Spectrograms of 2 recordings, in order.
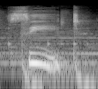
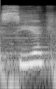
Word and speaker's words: SEAT: अगला वर्ड है SET सेट, SEAT सीट। इसमें भी दो वोवल हैं, ई और ए। ई की लॉन्ग साउंड रहेगी और ए साइलेंट रहेगा, तो ये सीएट नहीं होगा, सीट होगा, सीट।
